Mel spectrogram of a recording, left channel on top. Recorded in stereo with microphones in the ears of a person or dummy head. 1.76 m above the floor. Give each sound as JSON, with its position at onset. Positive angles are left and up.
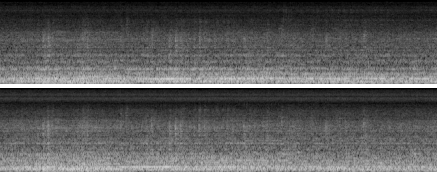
{"t": 0.0, "sound": "an engine running", "side_deg": -35, "distance_m": 1.7}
